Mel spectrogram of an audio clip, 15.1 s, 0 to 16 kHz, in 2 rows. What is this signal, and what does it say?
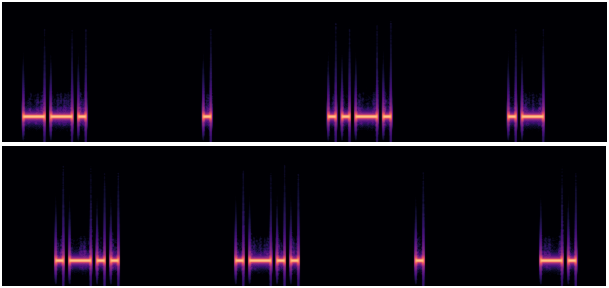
Morse code, heard as a keyed tone, about 14 wpm, spaced as for 5 wpm, 680 Hz. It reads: GEFALLEN
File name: Morsekurs / Witze / Witz 24.Oktober 2023 25 F70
